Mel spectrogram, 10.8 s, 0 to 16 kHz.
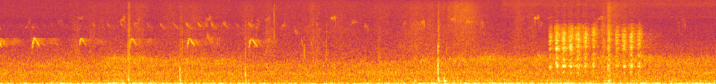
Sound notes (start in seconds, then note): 0.2 birds chirping; 8.3 goat bleating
